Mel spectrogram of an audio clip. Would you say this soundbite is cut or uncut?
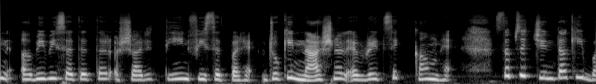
uncut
